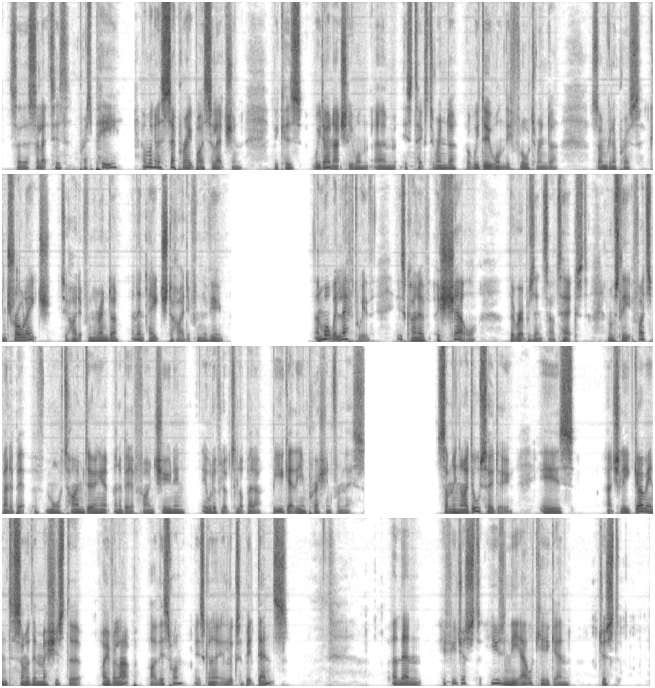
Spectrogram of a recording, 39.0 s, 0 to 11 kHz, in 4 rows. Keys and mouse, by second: 0.8 p, 3.8 Tab, 4.4 click, 9.9 ctrl+h, 11.9 h, 13.6 middle click, 20.9 middle click, 22.1 KP_0, 24.0 middle click, 25.1 ctrl+middle click, 25.6 middle click, 26.2 shift+middle click, 26.6 middle click, 27.2 shift+middle click, 27.8 ctrl+middle click, 28.4 click, 28.9 ctrl+middle click, 29.8 middle click, 30.2 ctrl+middle click, 33.0 Tab, 33.4 middle click, 34.6 shift+middle click, 35.1 ctrl+middle click, 38.2-39.0 typing.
